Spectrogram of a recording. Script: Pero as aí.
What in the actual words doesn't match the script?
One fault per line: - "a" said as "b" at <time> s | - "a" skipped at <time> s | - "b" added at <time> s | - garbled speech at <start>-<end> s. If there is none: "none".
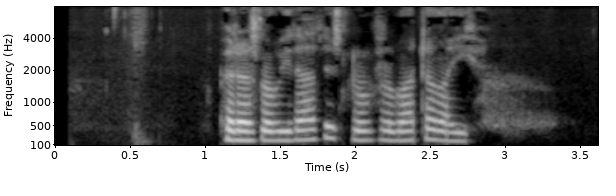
- "novidades non rematan" added at 1.4 s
